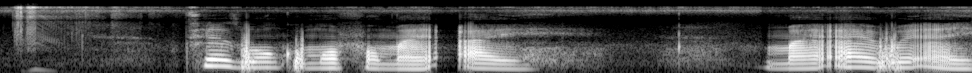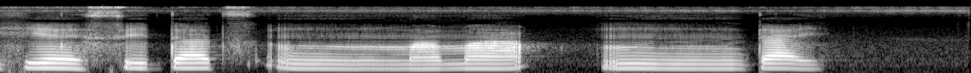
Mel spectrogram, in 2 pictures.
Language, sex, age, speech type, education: Nigerian Pidgin, female, 15-29, spontaneous, tertiary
